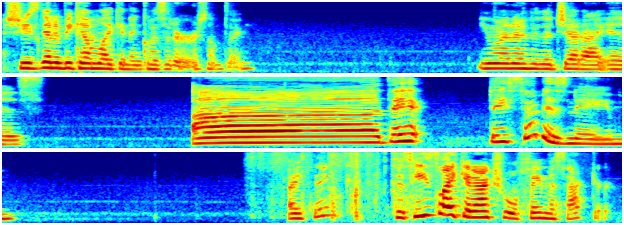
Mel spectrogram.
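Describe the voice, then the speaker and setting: A high-pitched woman talks as a livestream host in a loose, conversational way. She rambles haltingly, letting thoughts trail off before picking them up again. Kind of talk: casual fan chat.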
